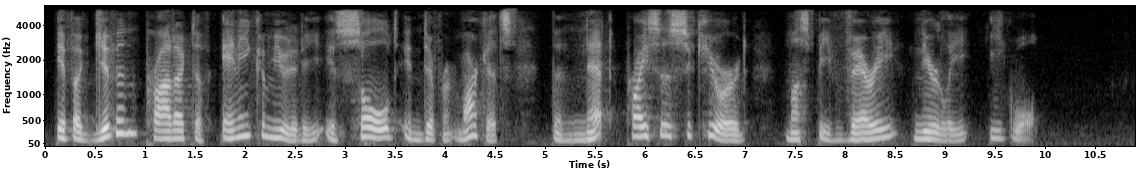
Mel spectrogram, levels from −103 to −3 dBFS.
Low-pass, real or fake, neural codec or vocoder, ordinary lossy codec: 5.4 kHz; fake; vocoder, 44.1 kHz, 128 mel bands every 256 samples, BigVGAN v2; AAC, 32 kbps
